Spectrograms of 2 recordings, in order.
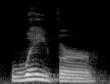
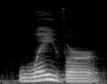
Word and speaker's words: waver: به تلفظ کلمه waver دقت بکنین. ما W رو داریم و V رو داریم که توی انگلیسی تلفظشون کاملا با همدیگه متفاوت هستش. حرف W جوری تلفظ میشه که دندونهای بالا به لب پایین نباید برخورد بکنن. لبها باید قنچه بشه و حرف V مثل V فارسی تلفظ میشه. سعی کنین بلند تمرین بکنین.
